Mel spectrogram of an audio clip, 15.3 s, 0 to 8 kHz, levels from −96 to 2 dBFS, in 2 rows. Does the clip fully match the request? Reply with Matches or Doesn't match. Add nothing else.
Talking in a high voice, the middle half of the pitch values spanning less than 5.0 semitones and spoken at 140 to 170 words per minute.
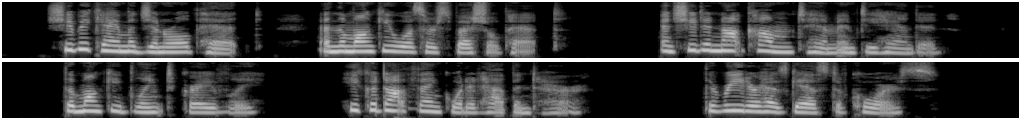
Matches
